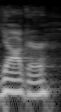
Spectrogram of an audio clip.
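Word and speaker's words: Jágr: right yes yeah uh rhymes with logger oh yeah jomir yogger yeah pickle you'll see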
